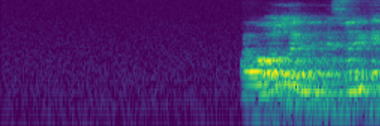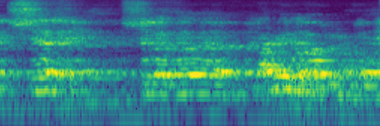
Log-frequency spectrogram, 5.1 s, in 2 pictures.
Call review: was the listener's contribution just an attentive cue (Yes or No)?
No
